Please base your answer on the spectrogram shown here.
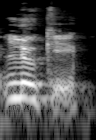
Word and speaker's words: Lucky: Spelled Lucky, but pronounced Luki. Luki.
